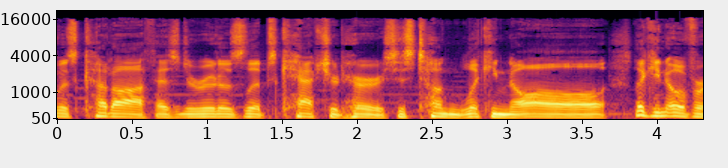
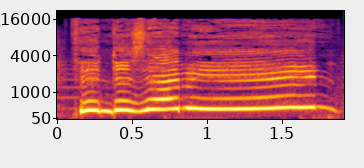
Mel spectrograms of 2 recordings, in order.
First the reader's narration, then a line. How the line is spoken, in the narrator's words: Mina excitedly saying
